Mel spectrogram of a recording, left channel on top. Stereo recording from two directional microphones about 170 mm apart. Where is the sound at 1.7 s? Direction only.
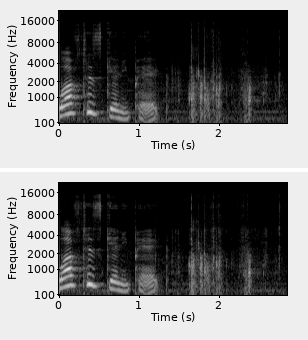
25° left (ahead or behind).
